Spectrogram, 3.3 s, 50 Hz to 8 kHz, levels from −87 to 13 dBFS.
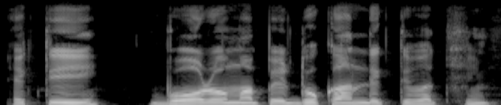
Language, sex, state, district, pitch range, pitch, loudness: Bengali, male, West Bengal, Cooch Behar, 115-140 Hz, 130 Hz, -17 LUFS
